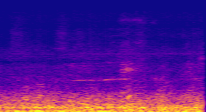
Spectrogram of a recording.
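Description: A train running along the track, heard from inside the carriage: a steady low rumble.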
